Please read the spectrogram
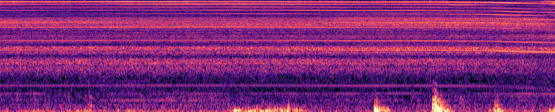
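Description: Battery-powered air pump running with a steady whine as it inflates an air mattress. Two soft low thumps come near the end.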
